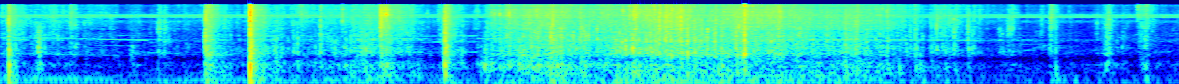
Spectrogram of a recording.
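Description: A machete strikes fan-palm frond stalks in a few sharp chops, the loudest about two and a half seconds in. Then comes a stretch of palm leaves rustling and crackling as the fronds are handled and dragged.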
